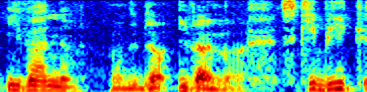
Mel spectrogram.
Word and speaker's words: Skybyk: Skibik, ça s'écrit Skybyk. Moi j'aurais dit Sky, bike, c'est-à-dire quelqu'un qui fait du vélo dans le ciel, mais non, c'est pas ça du tout.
